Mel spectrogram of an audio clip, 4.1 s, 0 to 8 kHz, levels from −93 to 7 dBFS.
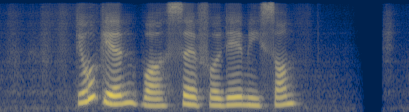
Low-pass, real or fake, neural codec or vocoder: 7.2 kHz; fake; codec, 16 kHz, 0.2 kbps, FocalCodec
